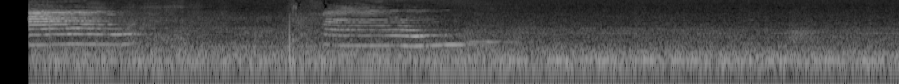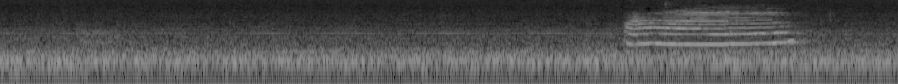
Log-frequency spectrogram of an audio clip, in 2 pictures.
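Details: Domestic cat meowing indoors: a short harmonic meow at the start, another rising-falling one near two seconds, then a long quiet gap before a final drawn-out meow near the end, over faint low room hum.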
